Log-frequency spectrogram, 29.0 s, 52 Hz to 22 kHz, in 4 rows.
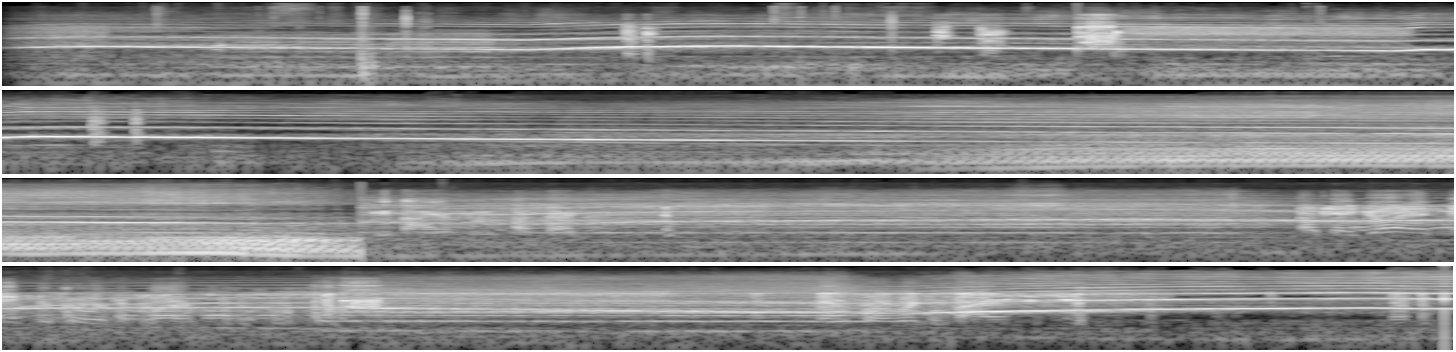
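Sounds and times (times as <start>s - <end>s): fire engine siren wailing: 0.0s - 29.0s
diesel engine rumble: 10.6s - 17.2s.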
